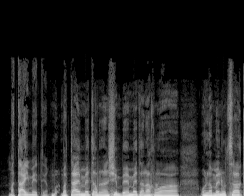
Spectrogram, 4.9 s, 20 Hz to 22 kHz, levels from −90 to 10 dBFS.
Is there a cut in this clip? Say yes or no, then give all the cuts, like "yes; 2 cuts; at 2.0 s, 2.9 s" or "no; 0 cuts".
yes; 1 cut; at 2.0 s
